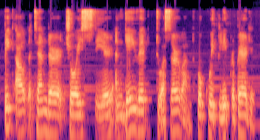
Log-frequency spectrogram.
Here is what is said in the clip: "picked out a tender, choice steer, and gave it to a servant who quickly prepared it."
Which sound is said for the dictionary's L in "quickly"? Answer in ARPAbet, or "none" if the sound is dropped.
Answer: L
